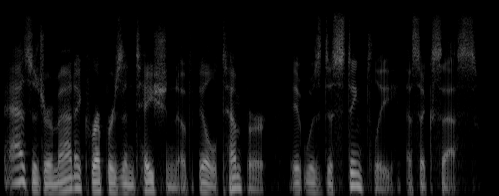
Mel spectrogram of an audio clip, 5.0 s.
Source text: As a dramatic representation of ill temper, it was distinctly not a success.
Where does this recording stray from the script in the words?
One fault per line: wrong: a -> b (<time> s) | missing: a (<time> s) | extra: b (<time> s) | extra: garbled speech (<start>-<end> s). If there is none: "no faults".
missing: not (4.0 s)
